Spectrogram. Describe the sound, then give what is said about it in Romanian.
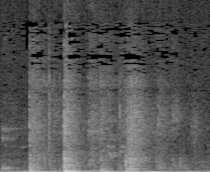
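Knocking on a door, a few short muted raps spaced out in an uneven rhythm, moderately loud over a quiet background. “Parcă bate cineva. Se pare, nu?”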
